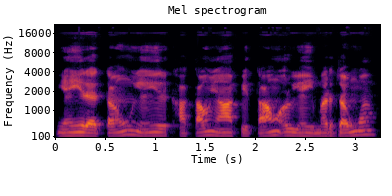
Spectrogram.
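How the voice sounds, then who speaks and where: A man voicing an eerie male food vendor on a haunted train who gives flat, cryptic replies. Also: fairly low pitch, fairly quick, natural voice. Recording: tinny phone-like recording.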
